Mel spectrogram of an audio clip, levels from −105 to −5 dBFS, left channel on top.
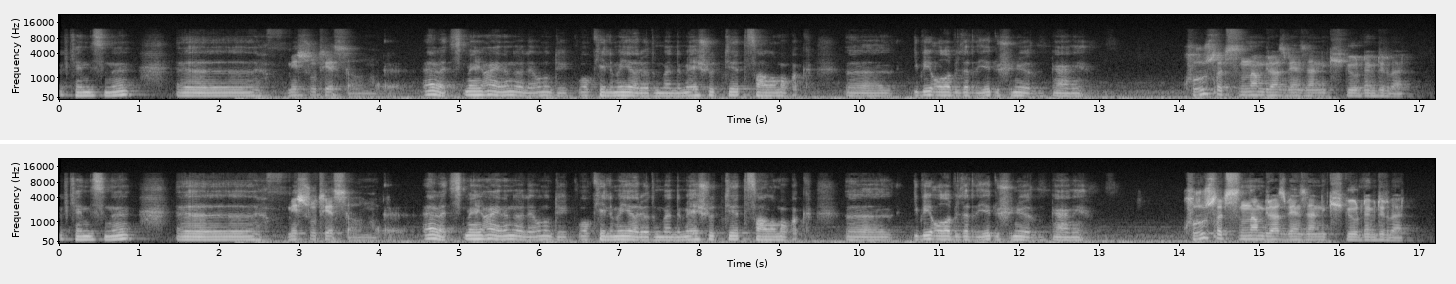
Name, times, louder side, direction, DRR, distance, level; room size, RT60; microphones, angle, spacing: voice 1, 0.0-2.8 4.0-10.4 10.7-12.9, right 3 dB, 30° right, 0.5 m, -33 dB
sound 1, 2.2-15.9, right 1 dB, 50° right, 2.4 m, -47 dB
voice 2, 2.8-4.0 14.1-16.8, right 9 dB, 90° right, 0.8 m, -31 dB
11.5 x 10.5 x 6.0 m
head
